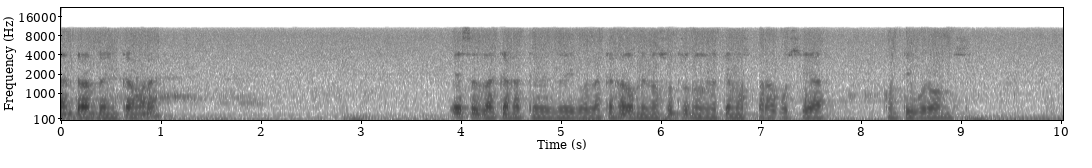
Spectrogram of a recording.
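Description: A young man talks with animation into a microphone, up close.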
